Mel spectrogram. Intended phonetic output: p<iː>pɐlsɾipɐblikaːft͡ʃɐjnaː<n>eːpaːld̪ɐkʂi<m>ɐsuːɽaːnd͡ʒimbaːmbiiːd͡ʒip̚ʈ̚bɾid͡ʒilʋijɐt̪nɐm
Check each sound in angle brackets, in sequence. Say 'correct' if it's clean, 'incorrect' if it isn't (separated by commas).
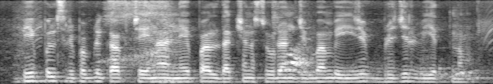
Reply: correct, correct, incorrect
